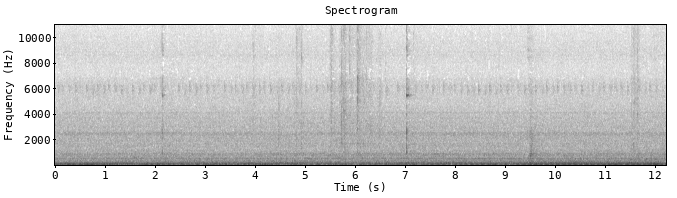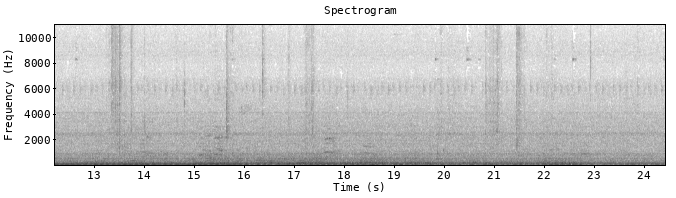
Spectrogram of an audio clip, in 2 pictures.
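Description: Scattered light clicks and clinks as sliced nuts are sprinkled by hand over barfi in a foil tray, over a steady low hum.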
